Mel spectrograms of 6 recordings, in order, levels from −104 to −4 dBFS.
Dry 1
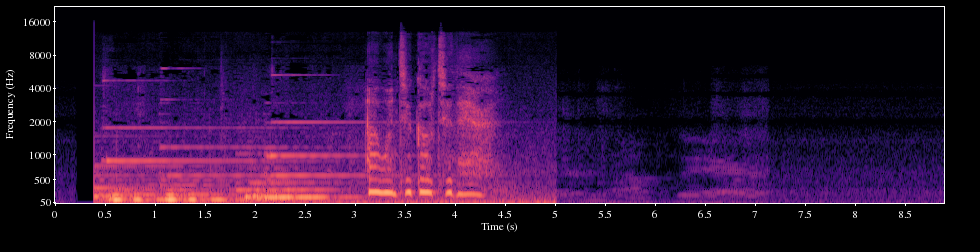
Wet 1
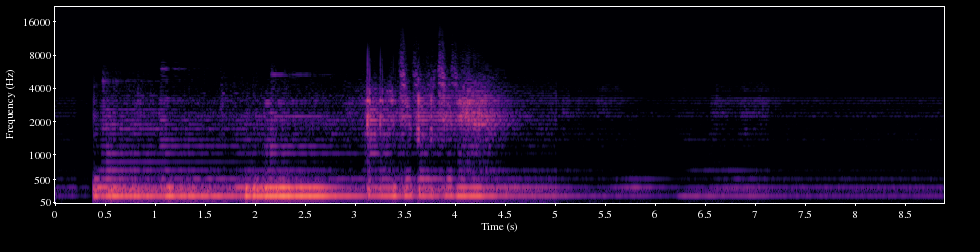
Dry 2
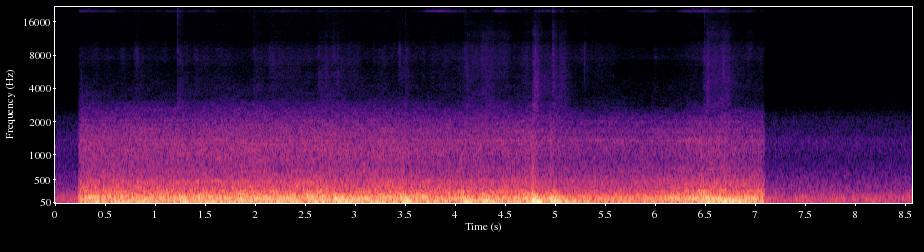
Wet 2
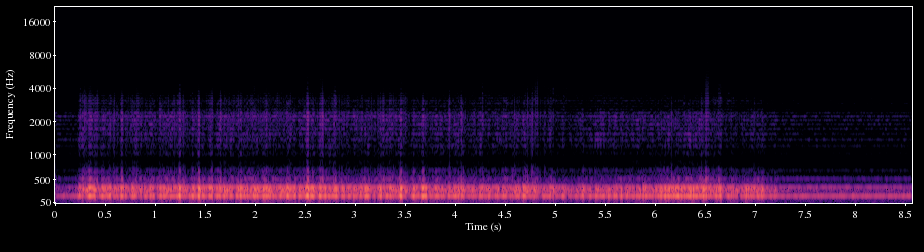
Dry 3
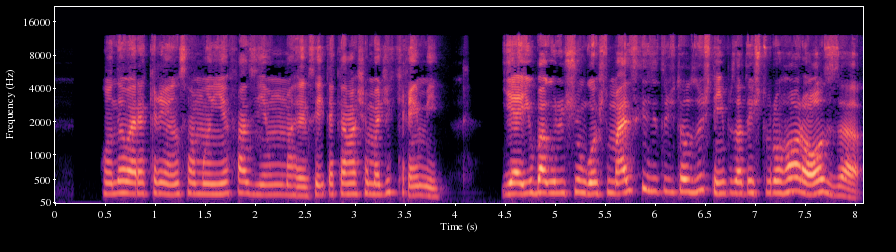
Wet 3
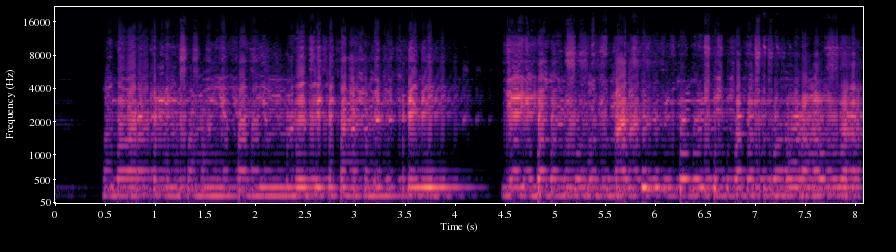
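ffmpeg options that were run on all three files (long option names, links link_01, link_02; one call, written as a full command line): ffmpeg -i in.wav -filter_complex "[0:a]acompressor=threshold=-25dB:ratio=3,afftfilt=real='hypot(re,im)*cos(PI*b)':imag='0':win_size=1024:overlap=0.75,aeval=exprs='0.211*(cos(1*acos(clip(val(0)/0.211,-1,1)))-cos(1*PI/2))+0.00596*(cos(3*acos(clip(val(0)/0.211,-1,1)))-cos(3*PI/2))+0.0299*(cos(8*acos(clip(val(0)/0.211,-1,1)))-cos(8*PI/2))':channel_layout=same,asplit=3[link_01][link_02][link_03];[link_01]bandpass=frequency=270:width_type=q:width=8,volume=0dB[link_04];[link_02]bandpass=frequency=2290:width_type=q:width=8,volume=-6dB[link_05];[link_03]bandpass=frequency=3010:width_type=q:width=8,volume=-9dB[link_06];[link_04][link_05][link_06]amix=inputs=3:normalize=0,aecho=1:1:128|256|384|512:0.355|0.11|0.0341|0.0106,volume=13.5dB" out.wav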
